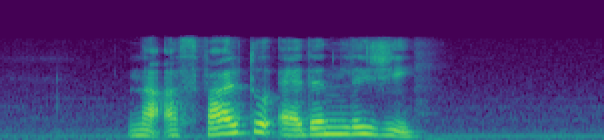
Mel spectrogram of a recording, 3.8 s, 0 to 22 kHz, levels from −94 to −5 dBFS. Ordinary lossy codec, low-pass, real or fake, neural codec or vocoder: MP3, 64 kbps; 7.2 kHz; real; none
